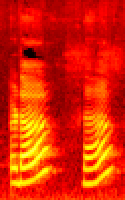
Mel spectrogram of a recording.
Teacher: इनके उच्चारण में जीभ जो है वो उलट जाती है, इसलिए इन्हें उत्क्षिप्त व्यंजन कहते हैं।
